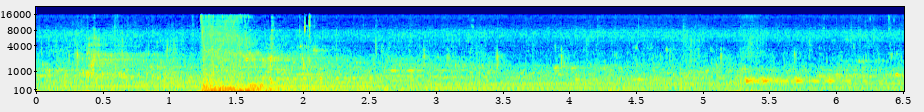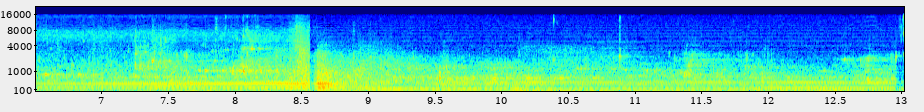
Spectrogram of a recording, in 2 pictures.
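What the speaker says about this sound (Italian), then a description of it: "Ok, assolutamente non entrare in acqua. L'acqua è mia nemica." Water in Portal 2: a soft continuous liquid wash and trickle runs throughout, with a louder splash-like burst early on and a few faint knocks, and no talk over it.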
